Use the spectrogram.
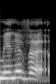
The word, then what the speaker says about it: Minerva: The name Minerva also rhymes with Nineveh, which was an Assyrian capital at the time.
